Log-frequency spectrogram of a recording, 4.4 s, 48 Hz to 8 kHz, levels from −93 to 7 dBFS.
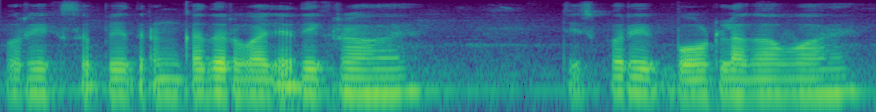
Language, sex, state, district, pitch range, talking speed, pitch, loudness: Hindi, male, Uttar Pradesh, Shamli, 110-120 Hz, 220 wpm, 115 Hz, -19 LUFS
